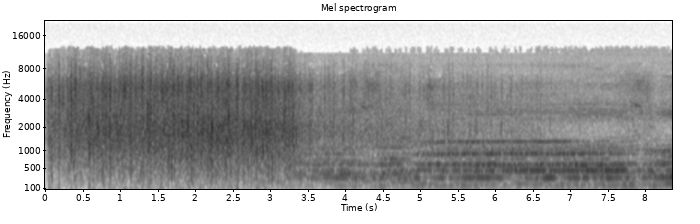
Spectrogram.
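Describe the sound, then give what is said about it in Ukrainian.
Warm applause greets Pope John Paul II's appearance in the Paul VI audience hall, holding about 9,000 people. A dense, loud wash of clapping lasts about three seconds, then gives way to a crowd singing together. “з'явився папа Іван Павло ІІ, його поява була зустрінута гарячими оплесками та співом «Отче”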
